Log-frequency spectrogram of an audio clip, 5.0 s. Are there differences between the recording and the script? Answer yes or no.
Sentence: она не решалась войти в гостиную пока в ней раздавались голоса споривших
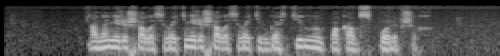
yes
